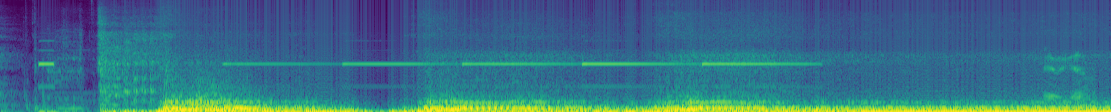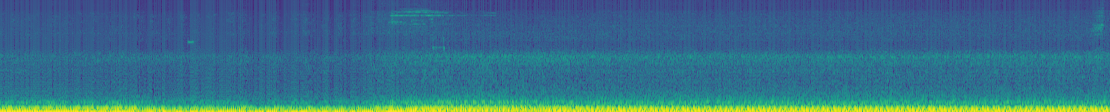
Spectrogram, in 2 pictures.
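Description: A supercharged Lexus IS F engine cranks and fires about a second in, then settles into a loud, close, steady idle with a low rumble and small revving swells that continues to the end.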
